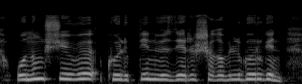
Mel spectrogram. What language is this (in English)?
Kazakh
